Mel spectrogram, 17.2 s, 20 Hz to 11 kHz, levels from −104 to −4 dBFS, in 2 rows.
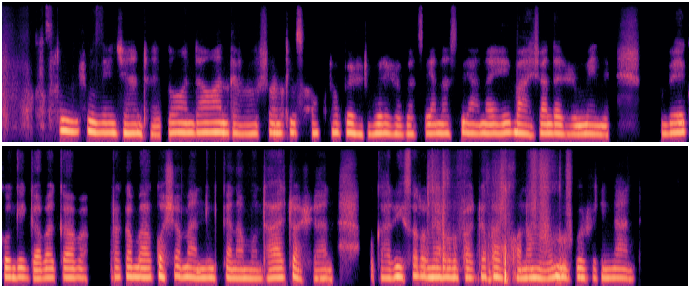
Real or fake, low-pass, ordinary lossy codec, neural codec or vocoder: fake; 9.9 kHz; Opus, 64 kbps; codec, 24 kHz, 0.9 kbps, DualCodec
